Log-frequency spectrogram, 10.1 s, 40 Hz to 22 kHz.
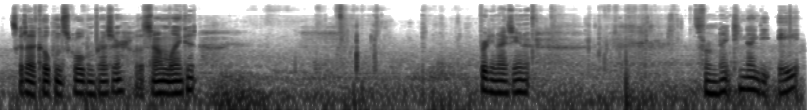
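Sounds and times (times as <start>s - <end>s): footsteps on gravel: 4.0s - 8.8s.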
